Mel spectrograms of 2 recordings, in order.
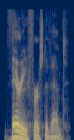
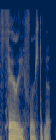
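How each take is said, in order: First: The first word begins with a 'v' sound, like 'very'. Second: The first word begins with an 'f' sound, like 'fairy'. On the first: The speaker calls it right. "No, very first event" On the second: The speaker calls it wrong. "I think I said fairy first event"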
